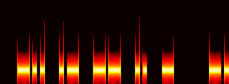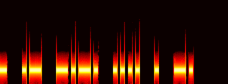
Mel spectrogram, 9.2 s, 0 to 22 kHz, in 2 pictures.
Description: Morse code, heard as a keyed tone, about 16 wpm, 680 Hz. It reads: DAMIT MACHEN
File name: Morsekurs / Witze / Witz 11. Juli 2023 70 F80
